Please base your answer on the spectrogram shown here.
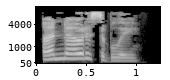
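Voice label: "unnoticeably", British English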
